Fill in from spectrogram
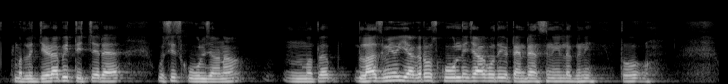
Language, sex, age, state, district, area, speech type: Dogri, male, 30-45, Jammu and Kashmir, Reasi, urban, spontaneous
